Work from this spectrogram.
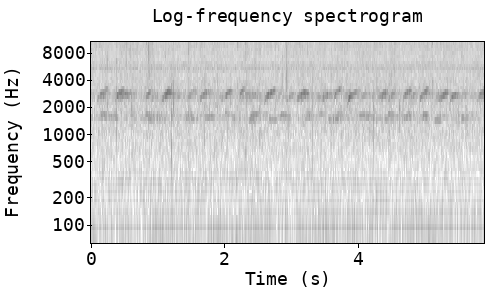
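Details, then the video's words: Coqui frogs in a tropical rain shower on Hawaii's Big Island: clear, rapid upward-sweeping chirps preceded by lower notes, repeated many times within seconds by overlapping callers, backed by soft rain patter. "Tropical Rain & Coqui"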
